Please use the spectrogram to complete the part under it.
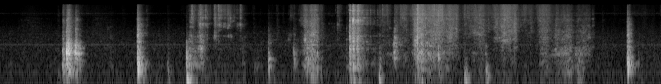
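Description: Cardboard boxes knock and scrape as they are picked up and handled.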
